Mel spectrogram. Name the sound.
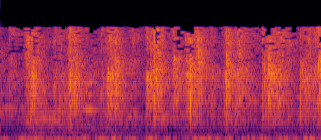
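audience clapping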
